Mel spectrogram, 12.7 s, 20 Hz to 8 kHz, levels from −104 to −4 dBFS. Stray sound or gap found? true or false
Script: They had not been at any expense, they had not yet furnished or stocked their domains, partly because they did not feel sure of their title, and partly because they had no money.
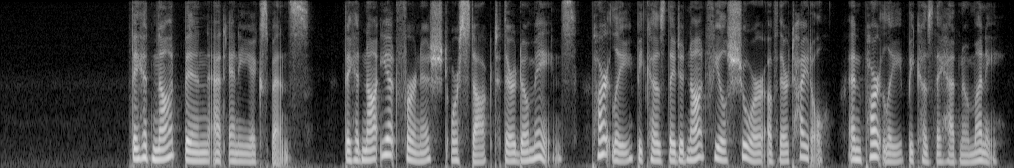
false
